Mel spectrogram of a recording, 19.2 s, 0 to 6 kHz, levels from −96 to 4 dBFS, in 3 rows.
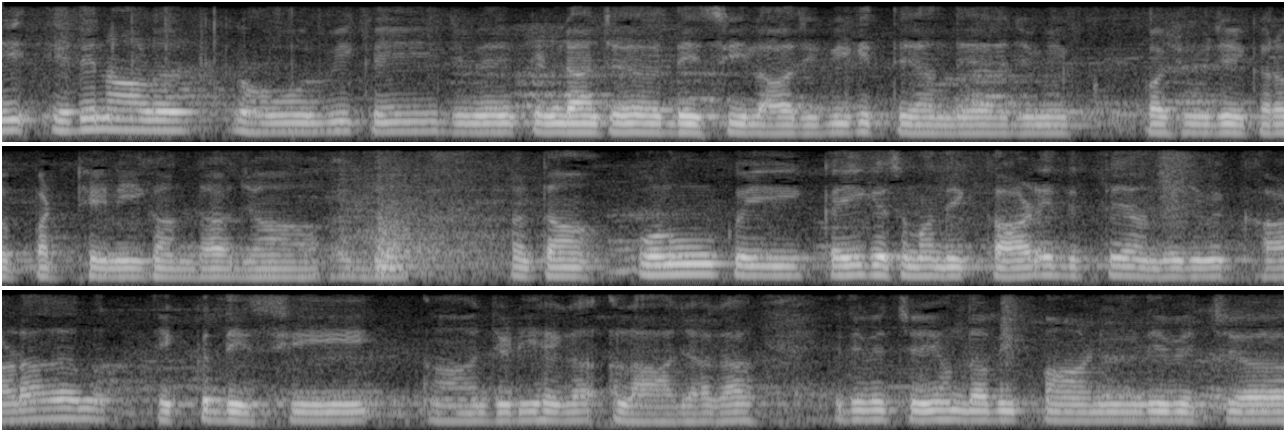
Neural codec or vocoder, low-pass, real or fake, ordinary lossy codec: none; 5.4 kHz; real; MP3, 32 kbps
